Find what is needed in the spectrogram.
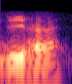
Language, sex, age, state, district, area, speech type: Hindi, male, 45-60, Bihar, Samastipur, urban, conversation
